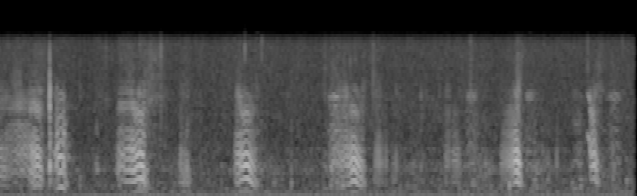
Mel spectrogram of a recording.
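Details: One-week-old Labrador retriever puppies at dinner time, giving short squeaky whimpers and grunts in irregular bursts about once a second, with a steady low hum indoors.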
